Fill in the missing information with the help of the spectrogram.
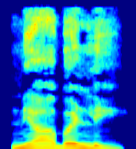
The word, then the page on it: ನಾಯ್ಬೇಲ: nāybēla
